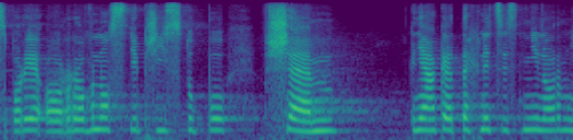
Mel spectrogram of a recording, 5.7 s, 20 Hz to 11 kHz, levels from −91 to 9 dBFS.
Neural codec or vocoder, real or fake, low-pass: none; real; 9.9 kHz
